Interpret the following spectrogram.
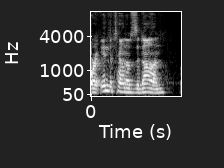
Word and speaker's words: Sedan: in the town of Sedan, or Sedan, if you want to pronounce it like a Frenchman would, after the battle in 1940, and after the Germans had captured the town.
